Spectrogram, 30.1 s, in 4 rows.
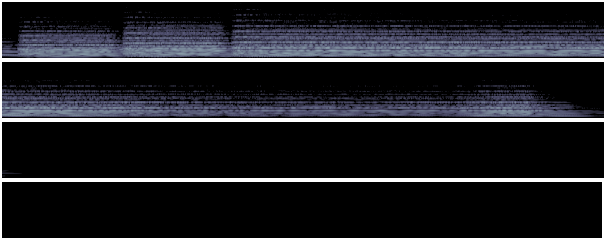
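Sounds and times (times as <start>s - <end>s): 
trumpet: 0.0s - 15.6s.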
